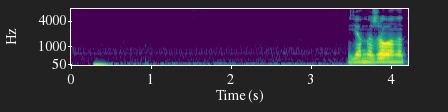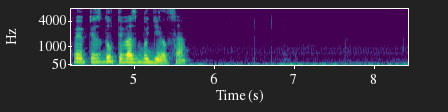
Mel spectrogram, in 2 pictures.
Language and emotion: Russian, neutral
